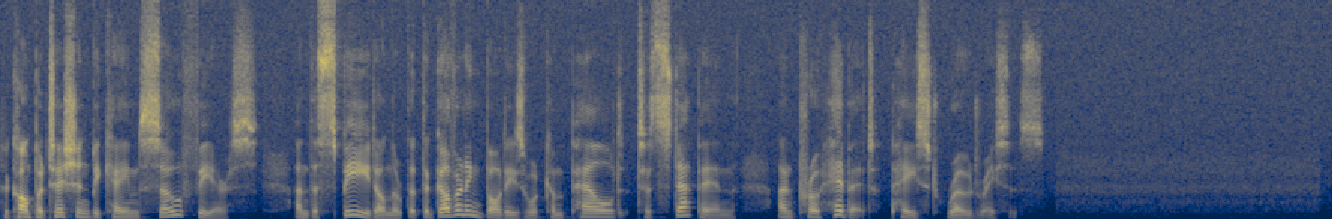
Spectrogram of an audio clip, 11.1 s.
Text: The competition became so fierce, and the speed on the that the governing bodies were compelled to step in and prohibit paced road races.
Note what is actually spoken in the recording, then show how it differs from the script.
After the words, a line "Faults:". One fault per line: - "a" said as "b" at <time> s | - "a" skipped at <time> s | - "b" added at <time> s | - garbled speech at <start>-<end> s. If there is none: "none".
The competition became so fierce, and the speed on the that the governing bodies were compelled to step in and prohibit paced road races.
Faults:
none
